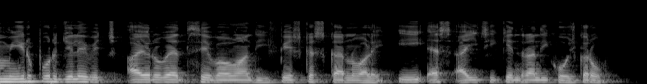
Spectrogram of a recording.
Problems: background sounds at intervals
